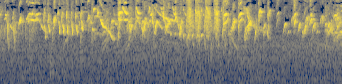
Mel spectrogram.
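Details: Male European goldfinch giving a sustained, bubbling song of tightly packed high twitters, jingling trills and slurred chirps, with steady energy throughout.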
